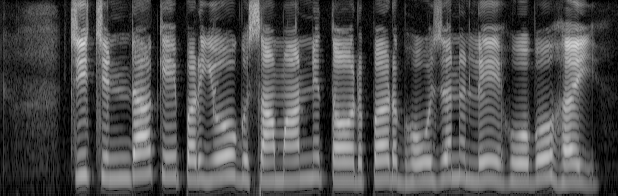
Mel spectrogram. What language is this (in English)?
Magahi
